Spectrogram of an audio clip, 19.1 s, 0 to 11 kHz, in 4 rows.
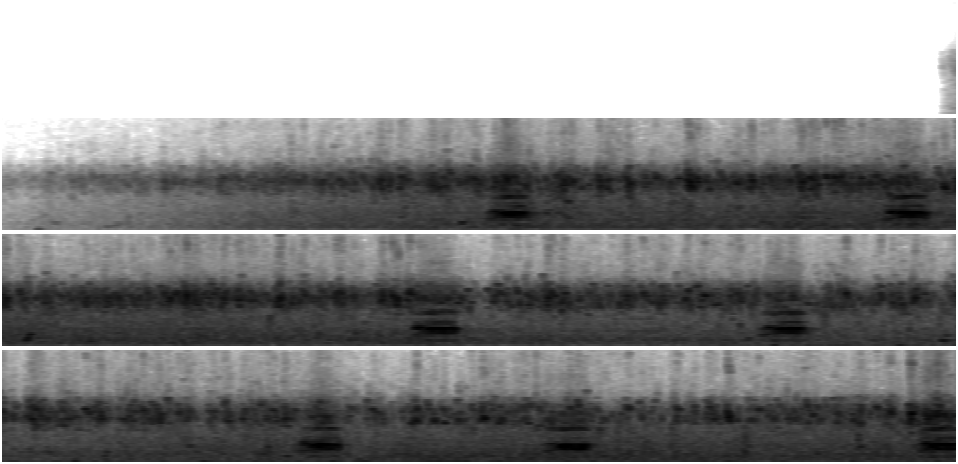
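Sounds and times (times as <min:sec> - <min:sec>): high-pitched hiss: 0:04.8 - 0:19.0
animal calling: 0:07.2 - 0:07.6, 0:09.2 - 0:09.7, 0:11.5 - 0:12.0, 0:13.1 - 0:17.8, 0:18.4 - 0:19.0.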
